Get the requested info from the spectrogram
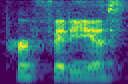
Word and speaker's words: perfidious: Your father went towards her to hit her, but the doctor pulled him back and said to keep in mind her condition, perfidious though it was. Did I mispronounce perfidious? – No, I think that's right.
